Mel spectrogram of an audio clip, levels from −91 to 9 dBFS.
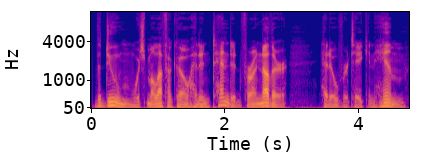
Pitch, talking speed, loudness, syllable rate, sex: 85 Hz, 140 wpm, -23 LUFS, 5.1 syllables/s, male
